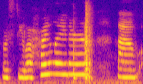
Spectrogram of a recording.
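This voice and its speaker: Young woman, high voice, casual rambling chat, lots of fillers, giggly. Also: unhurried, background noise. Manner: rambling, many fillers and restarts; giggly, laughs often. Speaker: beauty vlogger.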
